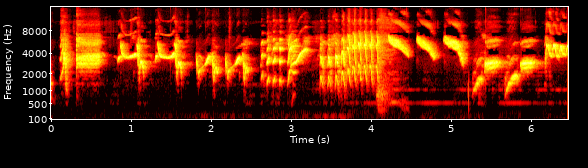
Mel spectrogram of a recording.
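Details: Black-collared starling song used to coax birds into singing: a fast, jumbled stream of chattering notes, wavering whistles and a buzzy rattle, ending with several clear downward and upward whistled slurs.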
